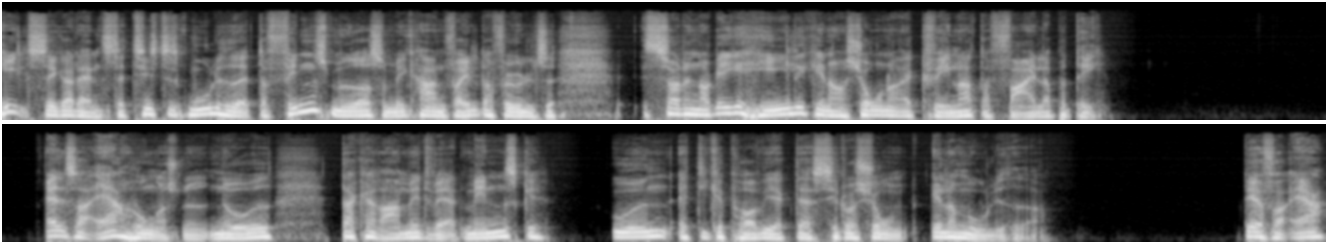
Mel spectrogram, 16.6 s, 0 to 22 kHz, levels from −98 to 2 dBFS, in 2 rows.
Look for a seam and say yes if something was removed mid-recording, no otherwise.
no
